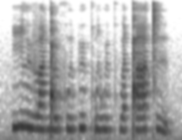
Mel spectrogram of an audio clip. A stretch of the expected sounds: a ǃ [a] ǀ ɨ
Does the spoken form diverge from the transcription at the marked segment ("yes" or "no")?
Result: no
